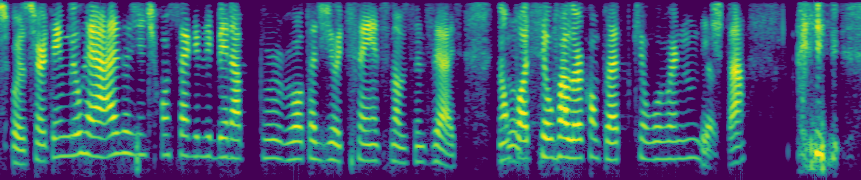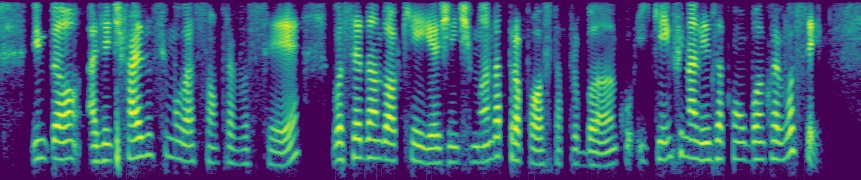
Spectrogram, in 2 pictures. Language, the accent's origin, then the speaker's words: Portuguese; Valinhos, São Paulo, Brazil; eu sou de Valinhos. Valinhos, São Paulo.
